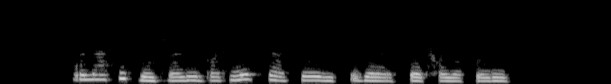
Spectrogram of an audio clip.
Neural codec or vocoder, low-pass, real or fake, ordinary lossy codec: none; 3.6 kHz; real; none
